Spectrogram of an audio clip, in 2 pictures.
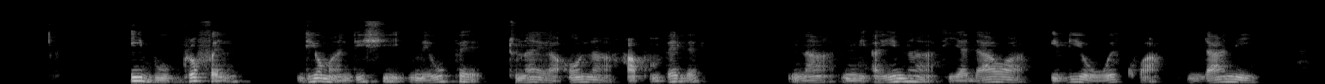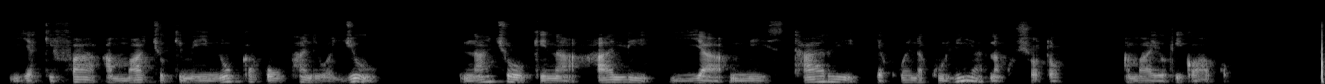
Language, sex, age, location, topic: Swahili, male, 36-49, Mombasa, health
